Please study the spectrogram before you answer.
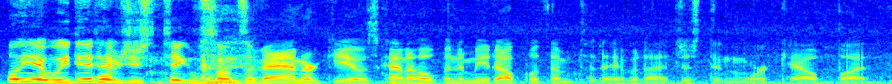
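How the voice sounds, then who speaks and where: A man's voice: medium pitch, sing-song, rapid-fire, fairly bright tone. A man co-hosting a casual film review podcast, chatting irreverently and swearing freely. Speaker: podcast co-host. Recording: clear background urban ambient noise.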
